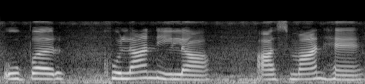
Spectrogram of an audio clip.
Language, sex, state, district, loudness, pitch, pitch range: Hindi, female, Haryana, Jhajjar, -14 LUFS, 245 Hz, 225-265 Hz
